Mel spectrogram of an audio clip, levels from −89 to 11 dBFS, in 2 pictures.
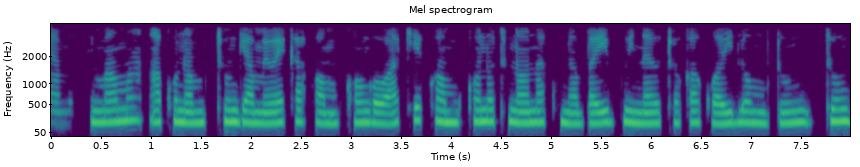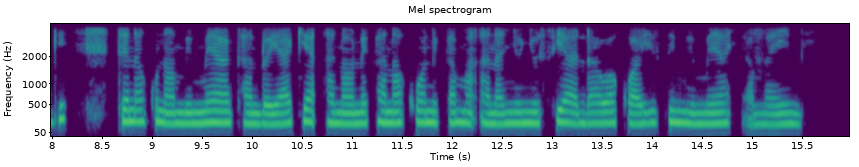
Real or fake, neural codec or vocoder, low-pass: real; none; 3.6 kHz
